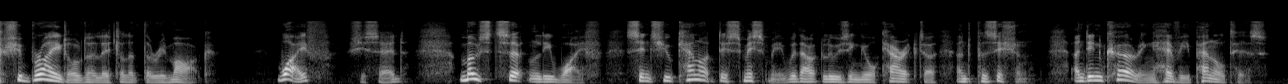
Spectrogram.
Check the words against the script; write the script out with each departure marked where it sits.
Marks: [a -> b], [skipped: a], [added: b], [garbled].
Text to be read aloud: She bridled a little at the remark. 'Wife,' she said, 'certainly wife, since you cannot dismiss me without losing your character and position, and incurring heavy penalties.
She bridled a little at the remark. 'Wife,' she said, [added: most] 'certainly wife, since you cannot dismiss me without losing your character and position, and incurring heavy penalties.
